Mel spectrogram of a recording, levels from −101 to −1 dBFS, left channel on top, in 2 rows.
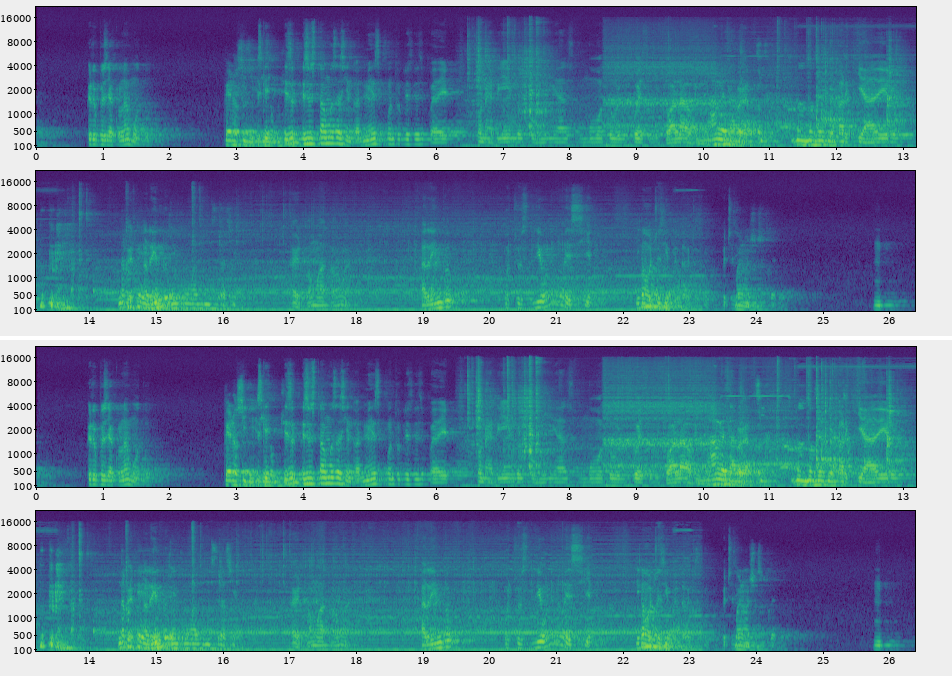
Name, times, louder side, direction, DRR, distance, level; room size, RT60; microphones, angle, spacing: voice 1, 0.8-1.7 3.4-6.2 6.6-10.9 12.0-13.0 14.5-15.2 17.0-17.9 19.0-19.5 20.2-21.6 22.3-23.3 23.6-23.8 25.8-25.9, right 1 dB, 15° right, 6 dB, 1.5 m, -29 dB
voice 2, 2.8-4.0 10.1-11.0 11.3-12.1 13.3-13.7 14.4-16.2 22.2-22.8 23.7-24.3, right 1 dB, 80° right, 2 dB, 2.4 m, -26 dB
sound 1, 6.3-23.2, right 3 dB, 35° right, 3.4 m, -35 dB
23.5 x 21.0 x 7.0 m, 1.5 s
head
